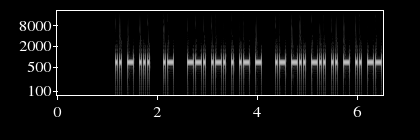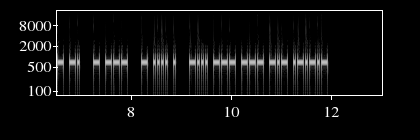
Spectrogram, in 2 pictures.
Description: Morse code, heard as a keyed tone, about 30 wpm, 700 Hz. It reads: ITS A GREAT ADDITION TO THE BOOK.
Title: Sentences from Top 1000 Words - Review Part 6 - 30wpm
